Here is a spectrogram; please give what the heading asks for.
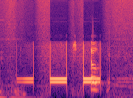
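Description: A telephone dial tone in the background of a call beeps in three evenly spaced pulses, each a steady two-note hum about a quarter second long, clear and fairly loud with faint noise between them.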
